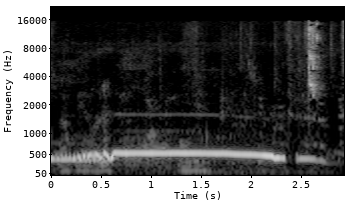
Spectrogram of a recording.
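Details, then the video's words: Puter pelung dove in breeding condition utters one long sustained coo lasting well over a second. It is preceded by rough choppy notes and tails off with a short lower note and a faint high sound. "Puter Pelung Gacor Birahi | Pancingan Puter Pelung Cepat Birahi"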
